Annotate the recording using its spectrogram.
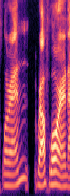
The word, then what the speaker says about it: Lauren: And it's done by Ralph Lauren, actually. I've heard that that's actually how you pronounce it. So we were wrong the first time.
